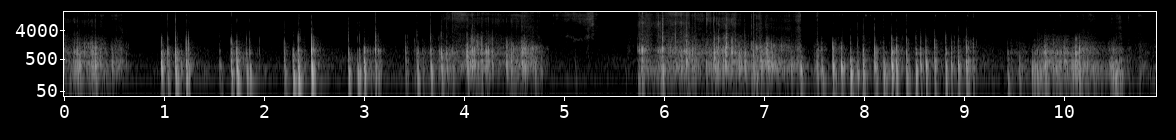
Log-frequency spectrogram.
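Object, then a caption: Leather sneaker. Long nails tap and scratch across the leather upper of an empty light blue and white leather low-top sneaker with a rubber sole, held sideways in both hands. Quick, dry clicks and rough scratching come in dense bursts separated by brief pauses. Each tap is soft and dies out almost at once.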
